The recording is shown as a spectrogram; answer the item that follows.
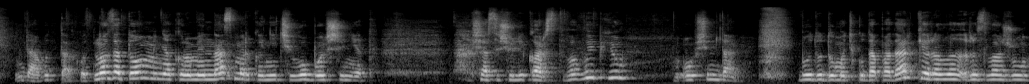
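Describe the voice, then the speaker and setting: A woman speaks at a moderate pace with ordinary pitch variation. Her speech has long, frequent pauses. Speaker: home vlogger. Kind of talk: casual vlog chat. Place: home room. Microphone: phone near.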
